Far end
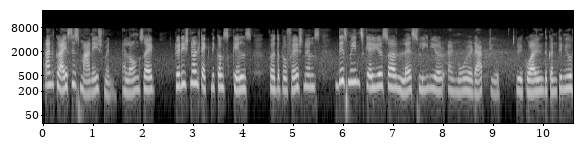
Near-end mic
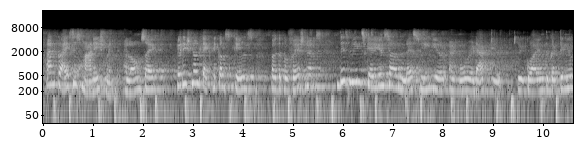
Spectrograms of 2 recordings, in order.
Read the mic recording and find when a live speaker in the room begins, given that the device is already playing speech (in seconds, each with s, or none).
none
